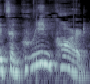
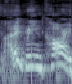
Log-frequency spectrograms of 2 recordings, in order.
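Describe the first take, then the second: First: "card" with its final D sounded. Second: "card" said as "car", no final D; car without D. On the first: Au pair correcting boy, "card" ending in D. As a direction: finish "card" on a clear D. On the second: Au pair correcting boy, "card" mispronounced as "car". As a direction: drop the D from "card", ending on R. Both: Retold or imitated. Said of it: "it's not a green card. It's a green card".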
